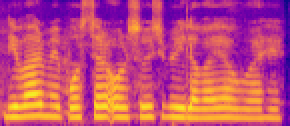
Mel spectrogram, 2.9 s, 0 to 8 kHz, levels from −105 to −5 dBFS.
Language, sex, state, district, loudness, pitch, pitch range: Hindi, female, Arunachal Pradesh, Papum Pare, -16 LUFS, 230 Hz, 215-240 Hz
